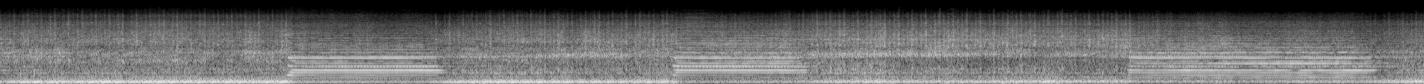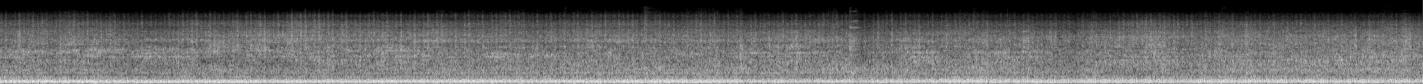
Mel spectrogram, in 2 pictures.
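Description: Air horn of a Rumo diesel locomotive hauling a container train, sounding three blasts; the third, about two and a half seconds long, is the longest. Then the loaded container flatcars roll past with a steady low rumble of wheels on rail.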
